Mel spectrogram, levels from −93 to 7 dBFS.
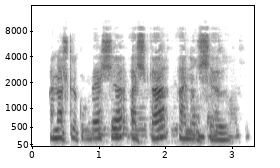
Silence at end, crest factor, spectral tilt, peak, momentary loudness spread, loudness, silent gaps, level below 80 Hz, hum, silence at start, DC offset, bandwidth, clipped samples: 0.1 s; 18 dB; -3 dB/octave; -8 dBFS; 9 LU; -25 LUFS; none; -74 dBFS; none; 0.25 s; under 0.1%; 9.6 kHz; under 0.1%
